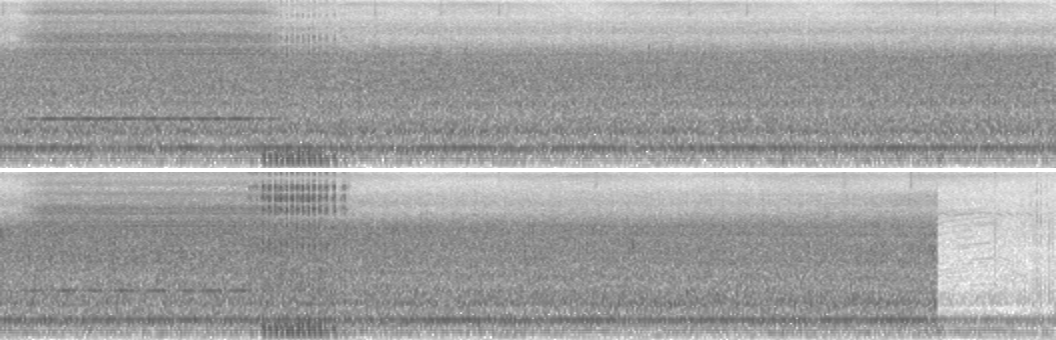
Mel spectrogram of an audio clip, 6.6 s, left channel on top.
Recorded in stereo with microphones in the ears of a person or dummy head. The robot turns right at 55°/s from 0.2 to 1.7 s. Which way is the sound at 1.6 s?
40° right (ahead or behind).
